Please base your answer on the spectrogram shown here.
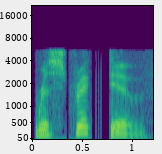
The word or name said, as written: restrictive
